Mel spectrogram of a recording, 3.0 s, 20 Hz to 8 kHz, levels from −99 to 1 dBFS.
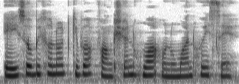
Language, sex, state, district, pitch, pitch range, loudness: Assamese, female, Assam, Kamrup Metropolitan, 245 Hz, 220-270 Hz, -17 LUFS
